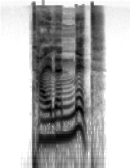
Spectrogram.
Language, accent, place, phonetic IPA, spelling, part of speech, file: German, Germany, Berlin, [ˌtaɪ̯lən ˈmɪt], teilen mit, verb, De-teilen mit.ogg
- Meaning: inflection of mitteilen: 1. first/third-person plural present 2. first/third-person plural subjunctive I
